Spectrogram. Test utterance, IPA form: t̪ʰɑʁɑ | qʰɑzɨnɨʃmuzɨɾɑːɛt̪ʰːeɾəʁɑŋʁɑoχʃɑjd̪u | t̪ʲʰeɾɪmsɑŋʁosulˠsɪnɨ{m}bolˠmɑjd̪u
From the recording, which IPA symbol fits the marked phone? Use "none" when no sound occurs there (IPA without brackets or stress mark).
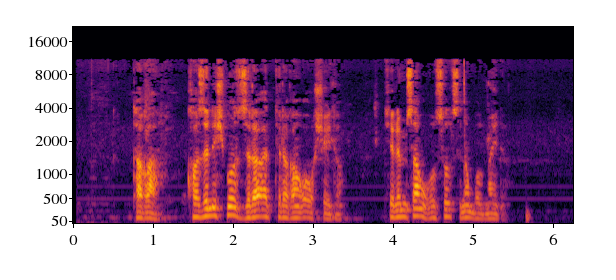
ŋ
